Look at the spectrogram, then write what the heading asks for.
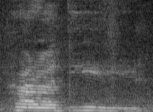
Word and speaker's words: Paradis: Paradis. Oh, so it's not Paradise.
